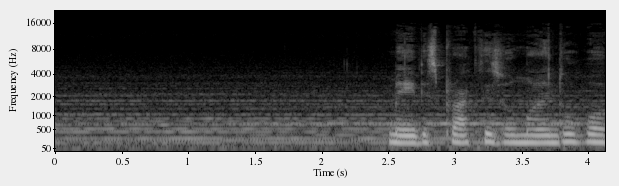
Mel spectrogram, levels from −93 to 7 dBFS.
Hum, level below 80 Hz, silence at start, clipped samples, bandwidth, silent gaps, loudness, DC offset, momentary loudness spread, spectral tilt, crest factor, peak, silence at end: none; -62 dBFS; 0 s; under 0.1%; 13.5 kHz; none; -30 LUFS; under 0.1%; 17 LU; -6.5 dB/octave; 16 dB; -16 dBFS; 0 s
